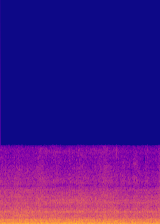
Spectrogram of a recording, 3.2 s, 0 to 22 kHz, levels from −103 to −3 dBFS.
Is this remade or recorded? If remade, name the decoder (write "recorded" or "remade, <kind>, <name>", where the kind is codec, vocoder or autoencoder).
recorded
